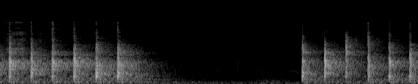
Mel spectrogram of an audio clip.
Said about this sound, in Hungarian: Itt kopog.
